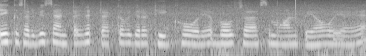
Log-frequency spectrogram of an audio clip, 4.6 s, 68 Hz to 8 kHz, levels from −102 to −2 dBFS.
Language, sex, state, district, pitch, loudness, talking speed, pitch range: Punjabi, female, Punjab, Pathankot, 200 Hz, -18 LUFS, 220 wpm, 195-215 Hz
